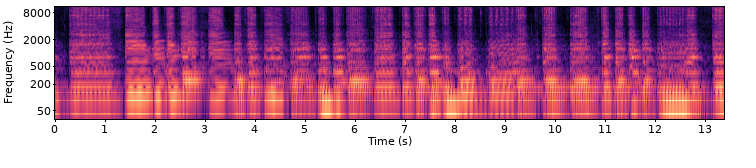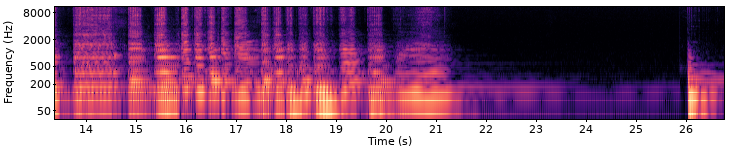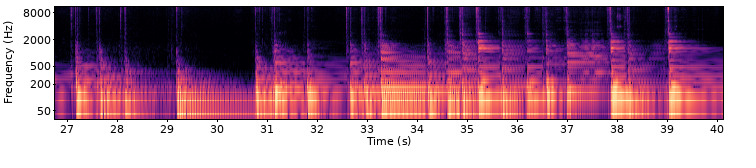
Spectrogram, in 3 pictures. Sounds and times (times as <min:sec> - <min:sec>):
Classical music: 0:00.0 - 0:23.5, 0:26.0 - 0:40.1
Cello: 0:00.0 - 0:40.1
Double bass: 0:00.0 - 0:40.1.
